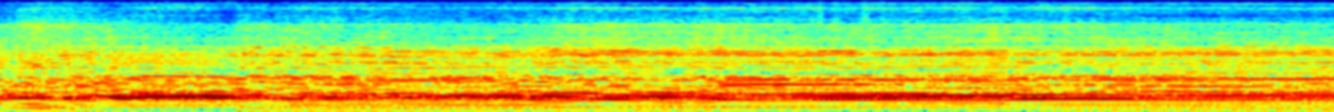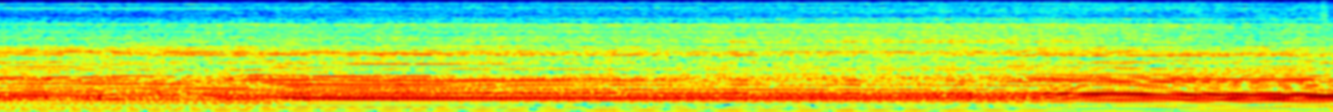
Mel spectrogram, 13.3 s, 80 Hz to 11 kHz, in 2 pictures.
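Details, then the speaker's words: ARB on-board high-performance 12-volt twin air compressor in a Jeep filling a 2-gallon Firestone tank to 150 psi in 1 minute 35 seconds: loud steady buzzy drone, no knocks or stalls; pumping normally. "So at 1 minute 35 seconds, it filled 150 psi for a 2-gallon tank. That is pretty impressive."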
